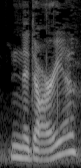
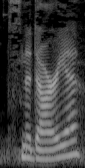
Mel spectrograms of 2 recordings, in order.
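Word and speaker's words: Cnidaria: i dar IA and i guess I thought the C is silent and that's the phylum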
